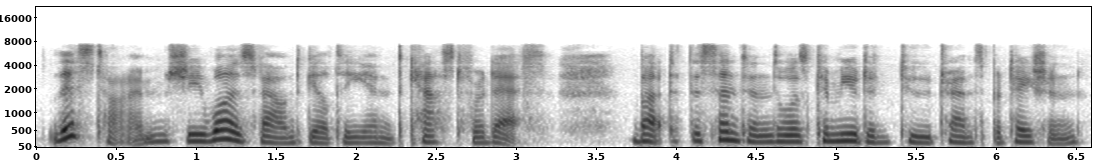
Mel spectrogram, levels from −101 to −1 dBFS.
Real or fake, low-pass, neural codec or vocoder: fake; 7.2 kHz; codec, 44.1 kHz, 7.8 kbps, DAC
